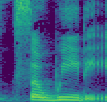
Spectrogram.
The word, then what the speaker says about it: Saweetie: It's three syllables. Saweetie.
